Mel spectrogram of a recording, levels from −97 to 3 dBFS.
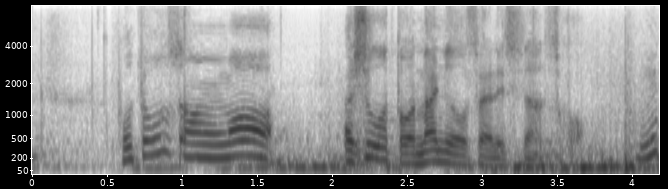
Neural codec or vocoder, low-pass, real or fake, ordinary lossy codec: codec, 16 kHz, 1 kbps, X-Codec, HuBERT features, trained on general audio; none; fake; none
